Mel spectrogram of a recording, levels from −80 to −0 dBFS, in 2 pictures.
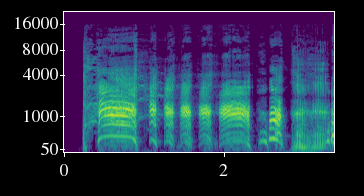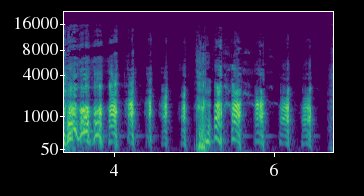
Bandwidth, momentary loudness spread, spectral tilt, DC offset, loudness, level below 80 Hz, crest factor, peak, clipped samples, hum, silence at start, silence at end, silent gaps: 16 kHz; 13 LU; -4 dB/octave; under 0.1%; -15 LUFS; -50 dBFS; 16 dB; 0 dBFS; under 0.1%; none; 0.25 s; 0.25 s; none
